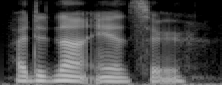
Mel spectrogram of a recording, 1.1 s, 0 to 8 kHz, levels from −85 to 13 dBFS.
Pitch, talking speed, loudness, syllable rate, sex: 155 Hz, 215 wpm, -19 LUFS, 6.2 syllables/s, female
